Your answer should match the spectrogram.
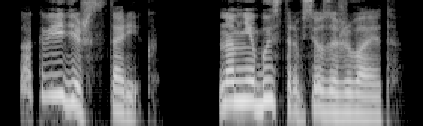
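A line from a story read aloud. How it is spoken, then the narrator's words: Smirking. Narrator (Russian): хмыкнул Бестал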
